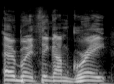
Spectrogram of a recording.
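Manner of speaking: fast, loud boastful show-off imitation; hammed-up bragging guy; mock braggart. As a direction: strut through it like a cocky loudmouth. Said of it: "he was like".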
